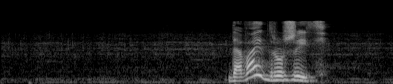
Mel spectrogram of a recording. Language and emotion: Russian, positive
